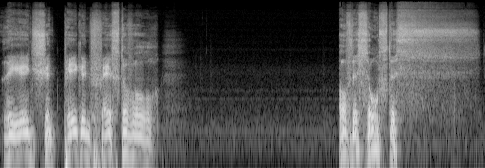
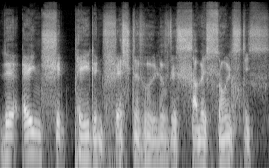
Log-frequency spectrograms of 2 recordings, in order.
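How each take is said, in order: First: It is spoken in an Irish or Scottish accent. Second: It is spoken in an English accent. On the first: The speaker calls it wrong. "kind of Irish or Scottish accent" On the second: The speaker calls it right. "the English one"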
